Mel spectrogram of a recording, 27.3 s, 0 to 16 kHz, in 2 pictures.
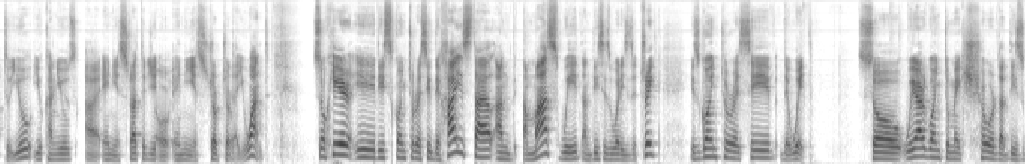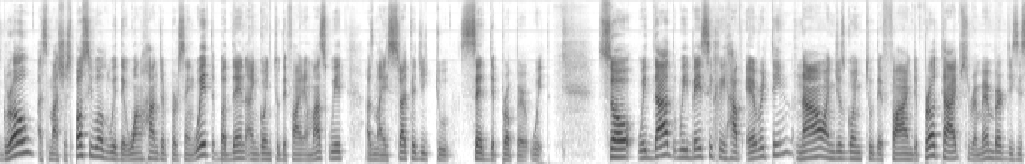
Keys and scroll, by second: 5.2 Return, 5.7 space, 7.0 shift+w, 7.9 Return, 8.3 shift+;, 8.5 space, 9.6 space, 11.3 Right, 11.7 Left, 12.0 space, 12.3 super+s, 23.4 super+c, 24.2 super+v, 26.5-27.3 typing.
